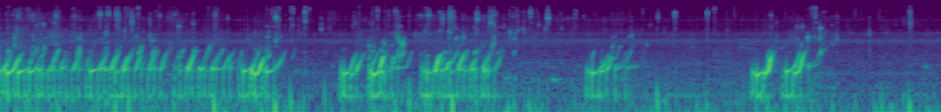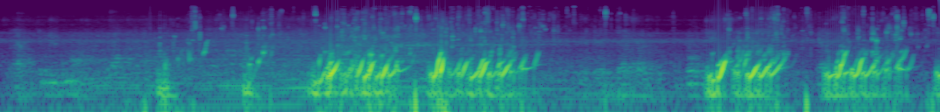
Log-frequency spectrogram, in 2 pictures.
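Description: Water bubbles and gurgles in a fish tank.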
